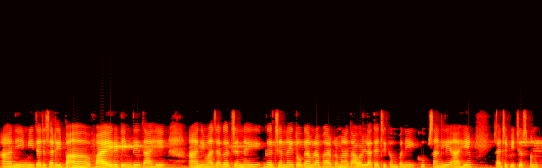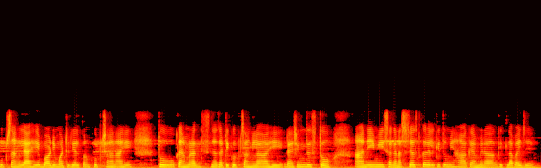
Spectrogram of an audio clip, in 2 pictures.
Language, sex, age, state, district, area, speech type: Marathi, female, 18-30, Maharashtra, Buldhana, rural, spontaneous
